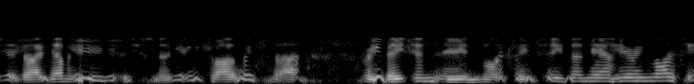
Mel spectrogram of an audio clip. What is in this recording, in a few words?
decoded speech, parrot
